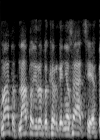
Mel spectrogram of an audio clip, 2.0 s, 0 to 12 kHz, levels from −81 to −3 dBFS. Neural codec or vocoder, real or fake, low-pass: none; real; 7.2 kHz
